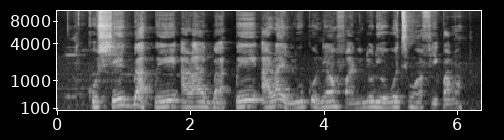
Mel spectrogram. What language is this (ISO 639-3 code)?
yor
